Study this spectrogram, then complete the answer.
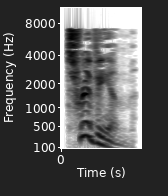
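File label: "trivium", British English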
